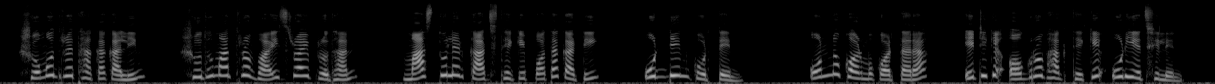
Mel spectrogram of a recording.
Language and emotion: Bengali, neutral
